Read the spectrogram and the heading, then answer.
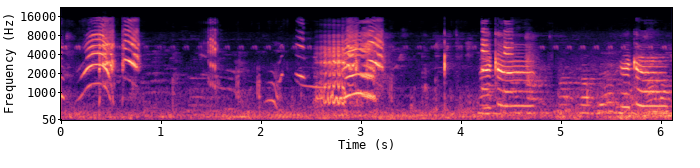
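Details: Talking ringneck parrot uttering arching harmonic notes and chattering, voice-like bursts over a steady low background hum, with short pauses between phrases.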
